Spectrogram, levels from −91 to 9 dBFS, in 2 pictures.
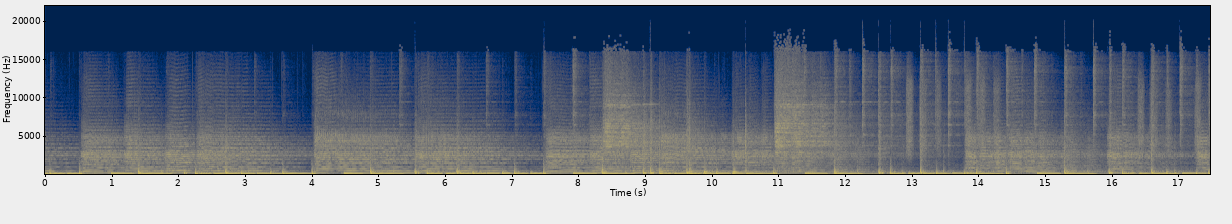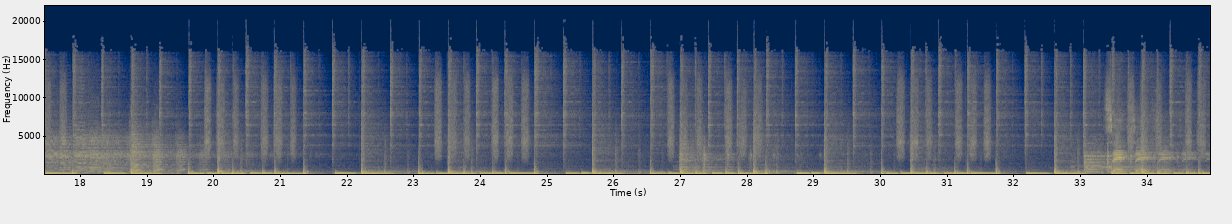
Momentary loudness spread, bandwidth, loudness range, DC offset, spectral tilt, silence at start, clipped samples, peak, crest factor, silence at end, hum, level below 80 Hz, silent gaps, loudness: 5 LU; 17.5 kHz; 2 LU; under 0.1%; -5.5 dB/octave; 0 s; under 0.1%; -6 dBFS; 10 dB; 0 s; none; -22 dBFS; none; -18 LUFS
